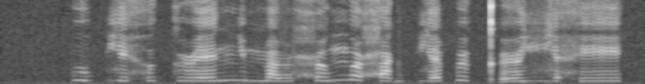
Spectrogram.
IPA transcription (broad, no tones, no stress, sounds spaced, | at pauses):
p u pʲ ɛ h ʊ k ɹ ɛ n y m a v ħ u m o ħ a ɡ pʲ a p ə˞ kʼ ə˞ vʲ a h e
